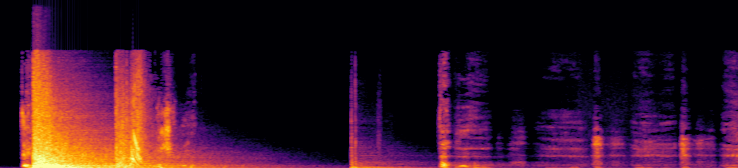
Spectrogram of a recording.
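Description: A gunshot that grazes a person bursts out loudly and rings away in a long fading decay, then a few sharper bangs follow, mixed with short gasping breaths.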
